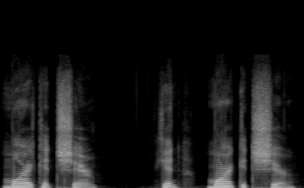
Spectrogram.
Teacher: This is a compound noun with stress on the first part, right? So ensure you pronounce the long A sound in market.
